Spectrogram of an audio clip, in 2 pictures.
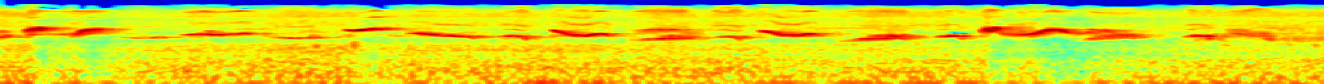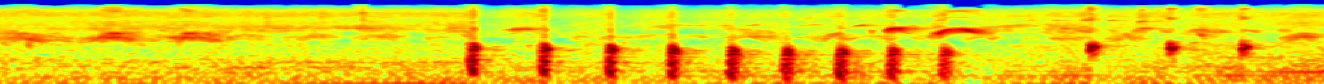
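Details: Chinese hwamei in a cage, displaying with spread tail and flicking wings, sings a varied string of looping whistled phrases, then breaks into a rapid burst of hard, dry clicks followed by a few more whistles.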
